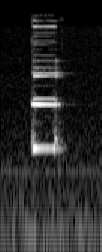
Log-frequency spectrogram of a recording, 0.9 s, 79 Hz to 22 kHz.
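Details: Puritan Bennett 560 home ventilator, assist-control volume mode, alarm settings being adjusted: short two-part electronic beep, a normal key-press and accept tone during a settings change.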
